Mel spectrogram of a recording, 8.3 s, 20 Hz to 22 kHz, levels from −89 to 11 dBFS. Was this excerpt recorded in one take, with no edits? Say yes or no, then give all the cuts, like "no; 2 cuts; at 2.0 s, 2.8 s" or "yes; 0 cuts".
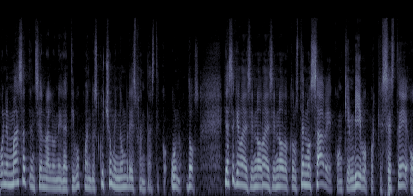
no; 1 cut; at 5.2 s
